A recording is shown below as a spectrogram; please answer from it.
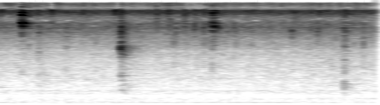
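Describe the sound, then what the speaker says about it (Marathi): Onion fries in a pan until browned, a low steady sizzle with a few light clicks of a spoon or spatula, close and without speech. "ब्राऊन होईपर्यंत चांगला फ्राय करायचा कांदा"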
